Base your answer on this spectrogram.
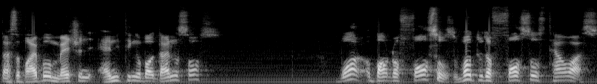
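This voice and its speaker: Speaking with an American accent, a man talks at a fairly quick pace in a high, animated voice with lively intonation. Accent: Singaporean, noticeable to US audience. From Singapore. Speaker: creation science speaker. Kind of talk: presentation to church audience.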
